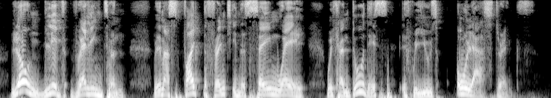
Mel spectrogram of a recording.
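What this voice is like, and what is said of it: Put-on German accent. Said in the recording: “I notice his accent seems to change. ... It's gone from Manfred von Richthofen.”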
